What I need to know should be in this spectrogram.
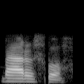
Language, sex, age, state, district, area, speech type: Bodo, male, 45-60, Assam, Kokrajhar, urban, conversation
